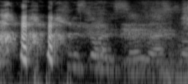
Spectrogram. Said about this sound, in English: Jesus Christ, that was a meaty burp. We need to sanitize that microphone. Fuck. Thank you. Thank you for that burp.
